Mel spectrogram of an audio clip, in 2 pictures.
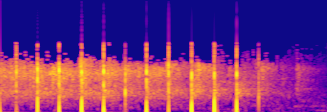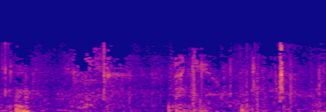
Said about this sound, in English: So I think another round of applause is probably appropriate. So thank you. Thank you.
